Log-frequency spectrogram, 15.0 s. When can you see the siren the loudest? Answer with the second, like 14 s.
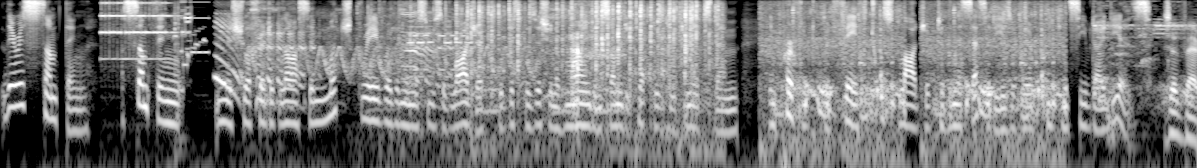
3 s.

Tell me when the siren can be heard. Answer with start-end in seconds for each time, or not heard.
2.6-6.9.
